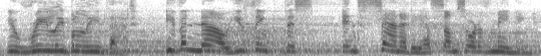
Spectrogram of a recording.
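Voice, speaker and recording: A woman's voice: sits high, normal speed, lightly acted. A woman voicing a bitter, ruthless female assassin in dramatic fantasy game dialogue. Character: cold, betrayed female assassin turned ruthless. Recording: long hall reverb, clear noise.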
